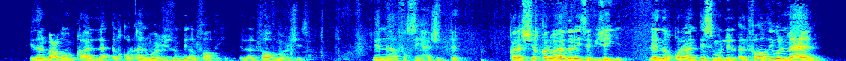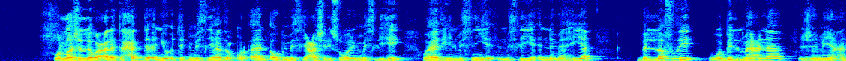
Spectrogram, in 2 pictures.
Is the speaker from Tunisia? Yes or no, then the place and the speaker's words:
yes; Tunisia; هذا عندنا في تونس هكذا قال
